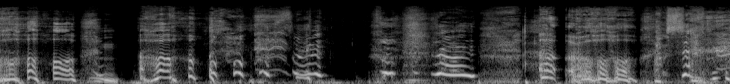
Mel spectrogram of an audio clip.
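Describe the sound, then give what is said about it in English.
A man clears his throat over and over in loud, rasping bursts mixed with strained, groaning vocal sounds, the pitch wavering up and down between short pauses. “Just clearing his throat now.”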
